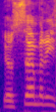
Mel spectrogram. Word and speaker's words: Yosemite: when they gaze upon Yosemites, towering sequoias. – Now, as we all know, it's pronounced Yosemite.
